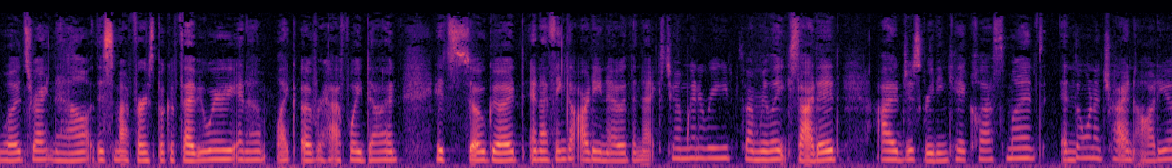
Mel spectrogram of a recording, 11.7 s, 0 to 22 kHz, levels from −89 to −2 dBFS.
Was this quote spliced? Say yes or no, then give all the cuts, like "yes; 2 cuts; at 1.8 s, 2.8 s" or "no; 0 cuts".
yes; 2 cuts; at 9.2 s, 10.7 s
